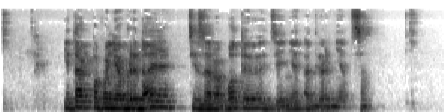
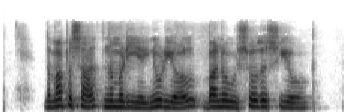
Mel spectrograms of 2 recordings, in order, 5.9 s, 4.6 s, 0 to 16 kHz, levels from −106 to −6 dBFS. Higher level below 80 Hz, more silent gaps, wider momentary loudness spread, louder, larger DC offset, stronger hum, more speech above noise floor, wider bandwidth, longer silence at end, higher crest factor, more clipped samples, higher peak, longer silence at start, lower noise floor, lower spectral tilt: first, -54 dBFS vs -60 dBFS; neither; first, 12 LU vs 6 LU; first, -16 LUFS vs -19 LUFS; neither; neither; second, 34 dB vs 43 dB; first, 11.5 kHz vs 7.6 kHz; first, 1 s vs 0.5 s; about the same, 16 dB vs 16 dB; neither; about the same, 0 dBFS vs -2 dBFS; second, 0.05 s vs 0.6 s; second, -49 dBFS vs -61 dBFS; about the same, -5.5 dB/octave vs -6.5 dB/octave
